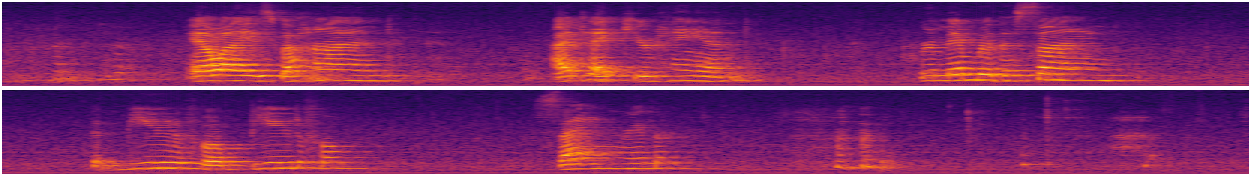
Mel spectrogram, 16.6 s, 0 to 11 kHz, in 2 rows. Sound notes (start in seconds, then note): 10.3 giggles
